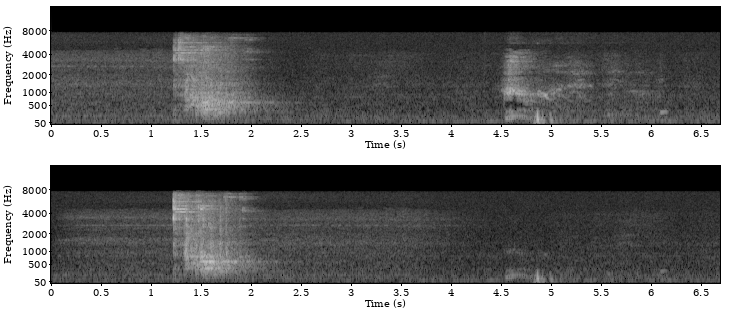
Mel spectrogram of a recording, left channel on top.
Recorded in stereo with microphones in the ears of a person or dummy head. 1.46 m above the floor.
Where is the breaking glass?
60° right (ahead or behind), 4.5 m.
